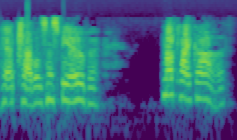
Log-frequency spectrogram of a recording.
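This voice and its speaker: A woman acting in a British radio drama as a spirited, wry young novelist surviving a catastrophe, with a light, expressive manner and a British accent. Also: mid-range voice, a little slow, breathy edge. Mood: anxious, sombre. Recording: dull lo-fi radio recording.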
